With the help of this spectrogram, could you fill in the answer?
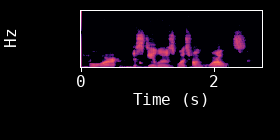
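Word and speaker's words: Worilds: the Steelers was from Worlds I think that's how you say his name it's kind of like world but with an eye in it so anyway the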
